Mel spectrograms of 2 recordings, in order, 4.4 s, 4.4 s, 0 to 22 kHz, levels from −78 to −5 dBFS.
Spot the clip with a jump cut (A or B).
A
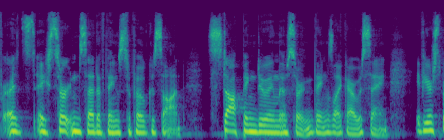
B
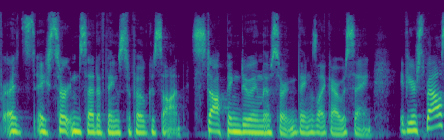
B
